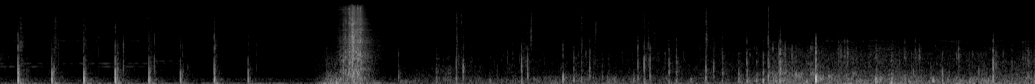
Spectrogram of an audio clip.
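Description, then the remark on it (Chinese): A rapid string of sharp firecracker-like bangs, then a rising whoosh of a rocket launching, followed by dense crackling and popping bursts as someone sets off fireworks. “哇，真的有人在放烟花哎，好漂亮啊！”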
